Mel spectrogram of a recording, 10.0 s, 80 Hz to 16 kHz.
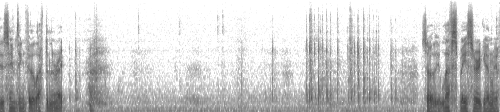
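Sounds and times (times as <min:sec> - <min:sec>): computer keyboard typing: 0:01.3 - 0:01.7, 0:05.3 - 0:08.0.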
